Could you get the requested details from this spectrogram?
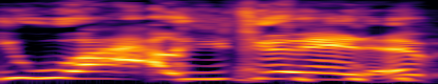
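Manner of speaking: high, loud, gushing greeting; over-the-top fan greeting. Retold or imitated. Greeting a follower in her loud online persona voice. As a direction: burst out big and bright at a fan. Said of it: "and I'd be like".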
